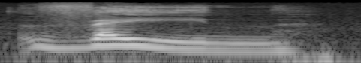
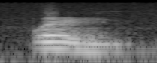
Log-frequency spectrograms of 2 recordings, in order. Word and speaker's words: vain: it's spongebob okay sponge there you go then vain vain Wayne not waving you've got to get the sound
